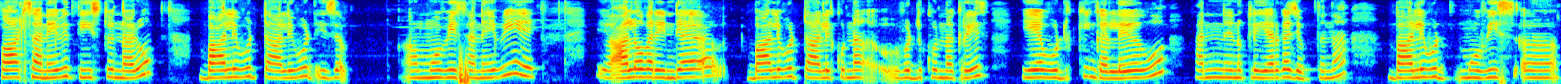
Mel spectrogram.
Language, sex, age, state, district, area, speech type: Telugu, female, 18-30, Telangana, Hyderabad, rural, spontaneous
